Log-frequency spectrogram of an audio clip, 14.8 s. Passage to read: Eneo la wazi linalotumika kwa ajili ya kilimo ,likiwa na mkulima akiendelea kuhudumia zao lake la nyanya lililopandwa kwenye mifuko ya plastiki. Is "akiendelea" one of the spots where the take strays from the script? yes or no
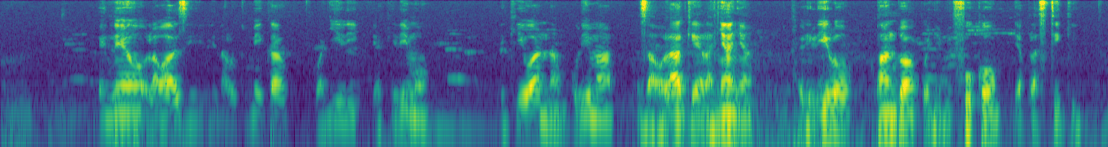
yes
